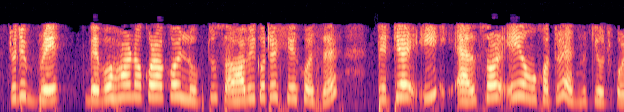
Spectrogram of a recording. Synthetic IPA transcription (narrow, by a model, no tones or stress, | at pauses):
zodibɹek̚ | bɛbɔɦaɹnɔkɔɹakojlub̚tʊsabʱabikɔtɛxexɦojsɛ | tetijaʔiɛlsɔɹʔejɔŋxɔtʊɛɡzikjutkoɹi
